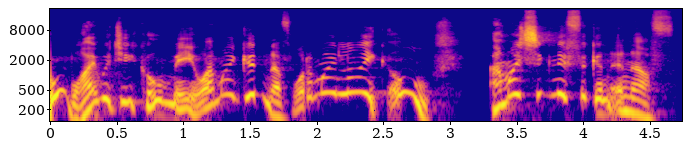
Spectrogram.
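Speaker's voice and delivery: high, swooping self-doubting voice; hammed-up fretting over your own worth; mock insecurity. Someone looking at himself before God, mock insecurity.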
